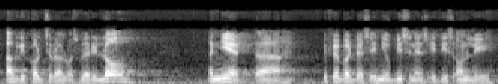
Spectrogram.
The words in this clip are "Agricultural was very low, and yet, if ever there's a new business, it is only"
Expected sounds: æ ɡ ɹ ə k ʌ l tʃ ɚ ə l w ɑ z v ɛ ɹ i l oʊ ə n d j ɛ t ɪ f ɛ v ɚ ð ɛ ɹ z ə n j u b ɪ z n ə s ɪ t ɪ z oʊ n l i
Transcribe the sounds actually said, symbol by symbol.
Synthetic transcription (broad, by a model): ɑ ɡ ɹ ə k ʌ l tʃ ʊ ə l w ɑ s v ɛ ɹ i l oʊ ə n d j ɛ t ɪ f ɛ v ɚ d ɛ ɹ s ə n j u b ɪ s n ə s ɪ t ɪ s oʊ n l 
